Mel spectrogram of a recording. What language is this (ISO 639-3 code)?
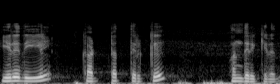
tam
